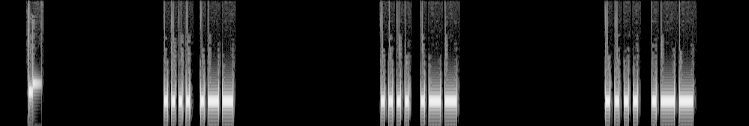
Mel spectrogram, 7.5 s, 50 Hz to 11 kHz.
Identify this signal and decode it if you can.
Morse code, heard as a keyed tone, about 30 wpm, 700 Hz. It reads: HW HW HW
